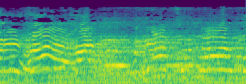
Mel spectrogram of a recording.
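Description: Women's raised, high-pitched voices in an agitated argument, one voice pleading and shouting over the others.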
